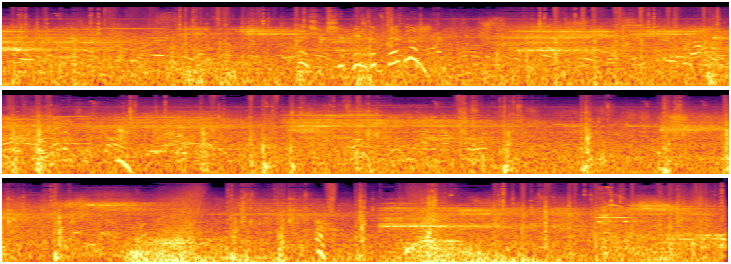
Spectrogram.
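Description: Footsteps thud and scrape on wood and stone.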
